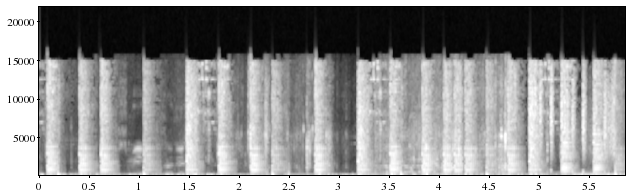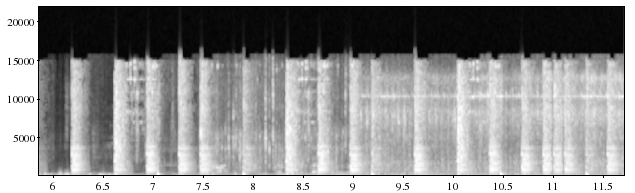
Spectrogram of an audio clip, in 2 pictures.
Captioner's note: dynamic music is playing; sound of a helicopter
